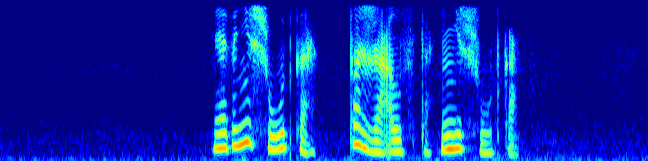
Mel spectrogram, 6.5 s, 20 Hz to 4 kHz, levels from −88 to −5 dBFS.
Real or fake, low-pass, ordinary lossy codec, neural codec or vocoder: fake; 3.6 kHz; none; vocoder, 22.05 kHz, 80 mel bands, WaveNeXt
